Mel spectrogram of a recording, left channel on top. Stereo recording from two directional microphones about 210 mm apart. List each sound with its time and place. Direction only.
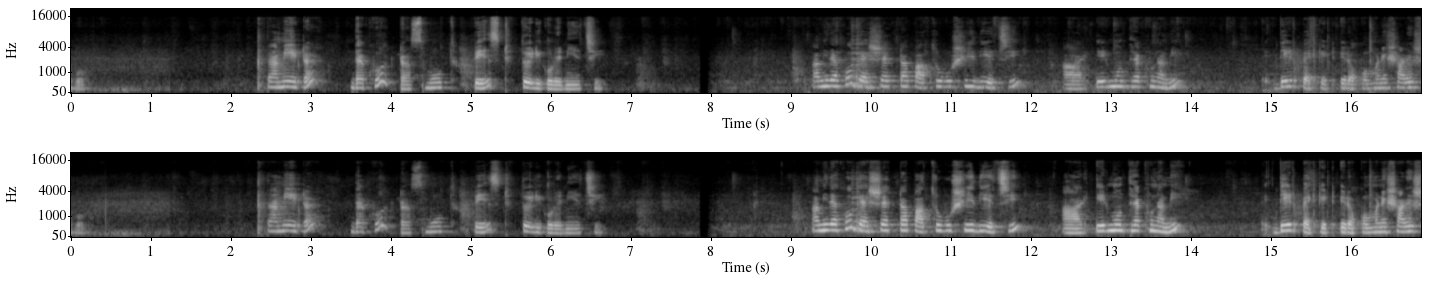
2.5 s speech: 25° left (ahead or behind)
9.2 s a woman's voice: 50° right (ahead or behind)
15.1 s a woman's voice: 45° right (ahead or behind)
